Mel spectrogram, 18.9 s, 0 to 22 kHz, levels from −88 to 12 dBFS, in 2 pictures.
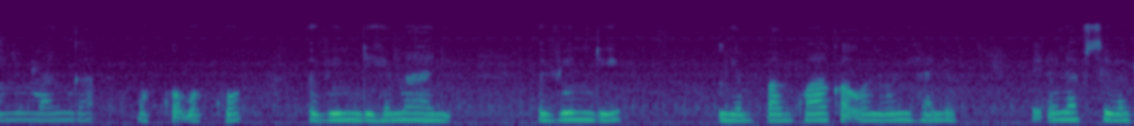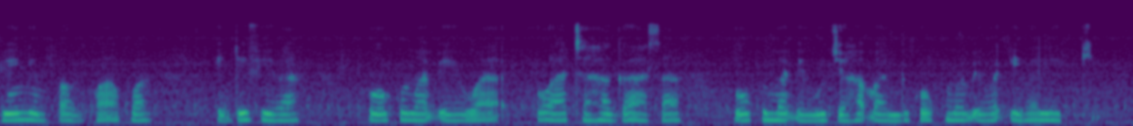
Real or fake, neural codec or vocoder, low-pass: real; none; 9.9 kHz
